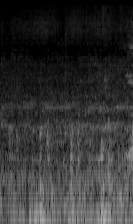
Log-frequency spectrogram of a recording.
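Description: Road and engine noise inside a moving car's cabin: a steady low rumble.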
